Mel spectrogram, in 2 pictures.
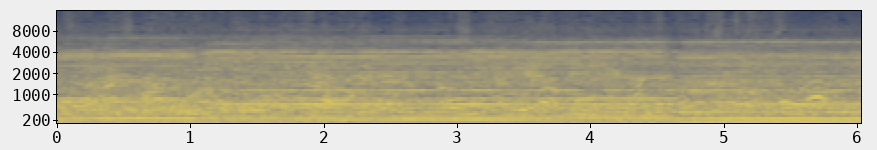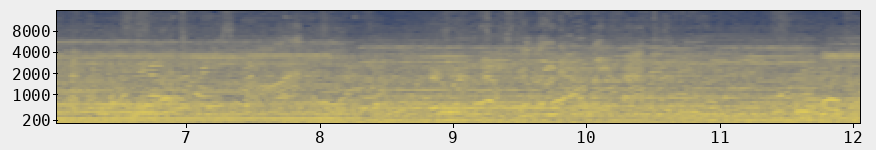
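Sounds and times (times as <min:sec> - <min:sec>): crowd chatter: 0:00.0 - 0:12.0
sustained droning chord: 0:00.0 - 0:12.0.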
